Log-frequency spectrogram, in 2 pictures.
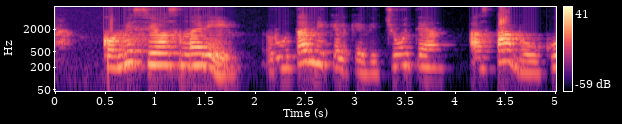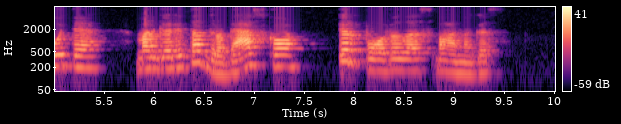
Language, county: Lithuanian, Vilnius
